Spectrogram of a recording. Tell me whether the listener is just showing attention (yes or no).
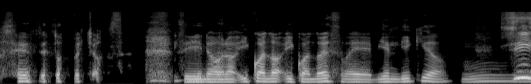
no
